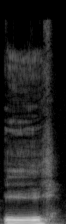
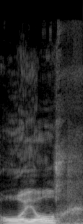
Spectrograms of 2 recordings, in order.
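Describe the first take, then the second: First: The vowel is a single sound, like 'all'. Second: The vowel glides, like 'oy' in 'oil'. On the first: This is the speaker's own backwoods way of saying it. The speaker calls it right. "they would make fun of my words. Like I would say" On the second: This is how the others in the church say it. The speaker calls it wrong. "they're like, "You mean oil?""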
